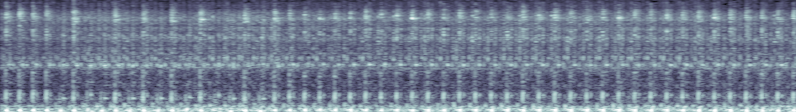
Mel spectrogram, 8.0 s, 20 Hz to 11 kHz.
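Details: Lister D single-cylinder petrol engine, first start after 20+ years and restoration: single-cylinder thud about three beats a second, slightly uneven, jumpy spacing; owner suspects timing and carb settings need adjusting.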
